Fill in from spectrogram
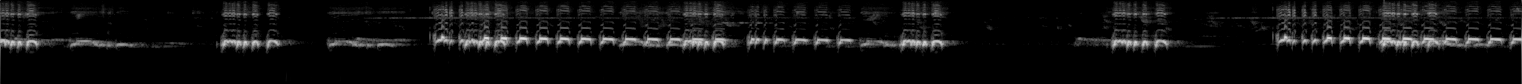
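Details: Local zebra dove calling for companions with repeated phrases. Soft introductory coos lead into long, rapid rolling sequences of pulsed mid-pitched notes, separated by short silences.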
